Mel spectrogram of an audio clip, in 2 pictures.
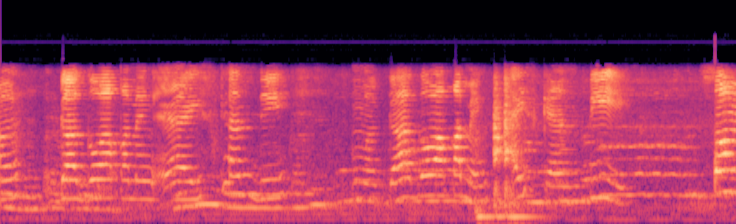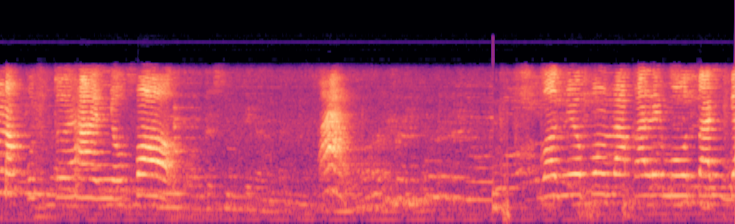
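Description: A young girl's voice chattering in short phrases, with no words the recogniser could make out.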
